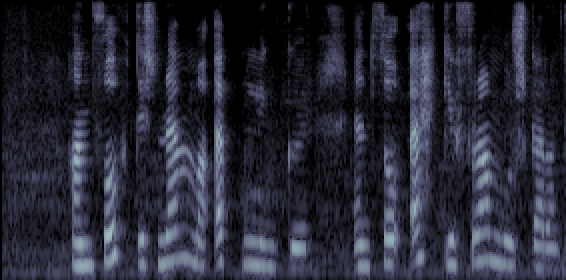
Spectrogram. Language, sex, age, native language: Icelandic, male, 18-19, Icelandic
